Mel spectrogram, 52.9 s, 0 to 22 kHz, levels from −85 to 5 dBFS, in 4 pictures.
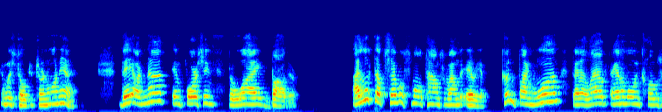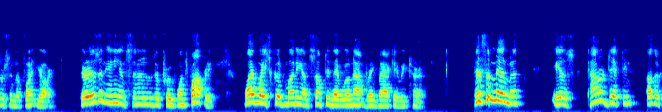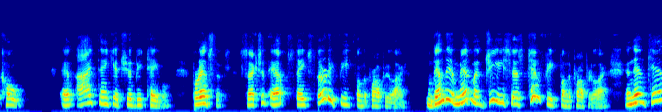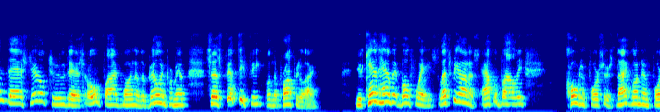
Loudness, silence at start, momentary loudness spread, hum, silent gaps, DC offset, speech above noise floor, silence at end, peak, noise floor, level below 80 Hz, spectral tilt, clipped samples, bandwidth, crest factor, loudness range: -25 LUFS; 0 s; 14 LU; none; none; under 0.1%; 65 dB; 0 s; -6 dBFS; -90 dBFS; -78 dBFS; -7.5 dB/octave; under 0.1%; 7.4 kHz; 20 dB; 4 LU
